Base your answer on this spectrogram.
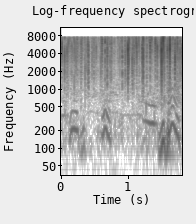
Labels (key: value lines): label: biophony, cascading saw
recorder: SoundTrap 600 or HydroMoth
